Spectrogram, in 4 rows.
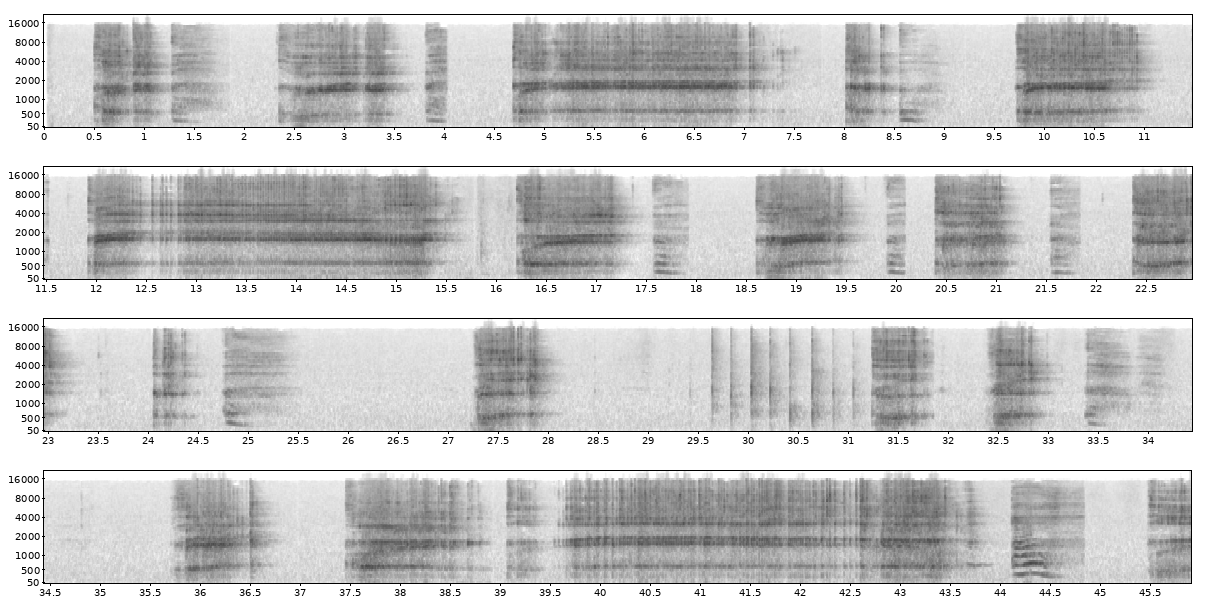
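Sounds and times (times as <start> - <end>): woman burping: 0.5 - 1.7, 4.7 - 9.0, 12.0 - 18.0, 18.6 - 23.2, 24.1 - 25.4, 27.3 - 28.1, 31.2 - 33.8, 37.5 - 44.9.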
